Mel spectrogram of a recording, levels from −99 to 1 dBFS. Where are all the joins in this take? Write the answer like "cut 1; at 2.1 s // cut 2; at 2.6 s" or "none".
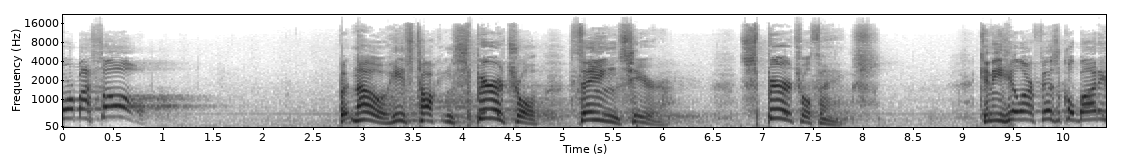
none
